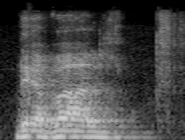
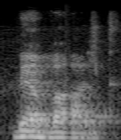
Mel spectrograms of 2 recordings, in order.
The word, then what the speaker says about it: Der Wald: ¿Cómo pronuncias eso, Pulpo? Der Wald. Okay, the Wald. Der Wald, yeah.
